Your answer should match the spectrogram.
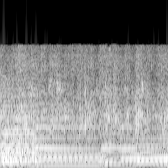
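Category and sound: crowd, audience clapping hands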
